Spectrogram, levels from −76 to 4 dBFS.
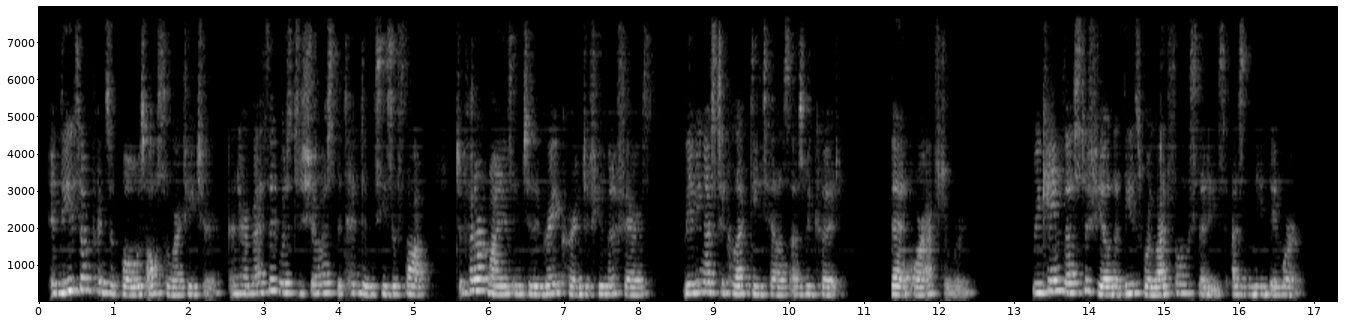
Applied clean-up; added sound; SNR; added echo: neural mask model DeepFilterNet 3.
